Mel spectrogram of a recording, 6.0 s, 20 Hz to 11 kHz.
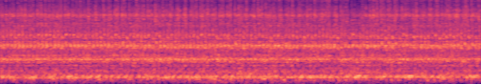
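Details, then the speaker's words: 30 hp Evinrude outboard, no thermostat, carb mixture at one and a half turns out, running after a throttle cable replacement: a steady engine note under a constant metallic scream from a faulty starter that stays engaged and drags. "sounds good that starter's screwed up that's what's making all the scream"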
